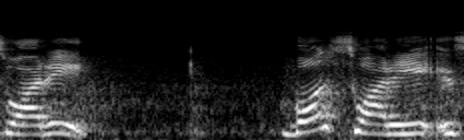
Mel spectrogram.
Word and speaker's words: soirée: You can see we have two E's and the first E has accent aigu. That is why it is pronounced as soirée.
